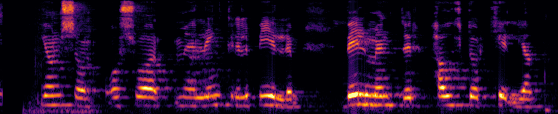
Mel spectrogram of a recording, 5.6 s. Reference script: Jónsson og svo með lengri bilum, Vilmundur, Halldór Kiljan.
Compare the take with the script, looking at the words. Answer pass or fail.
pass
